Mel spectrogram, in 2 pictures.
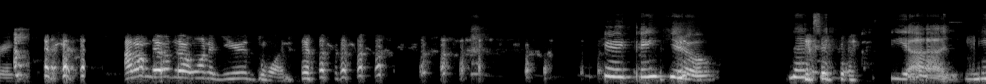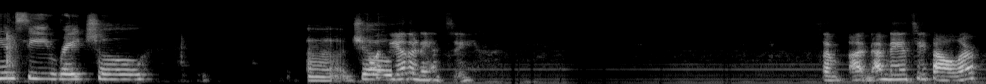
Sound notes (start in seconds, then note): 6.4 laughter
